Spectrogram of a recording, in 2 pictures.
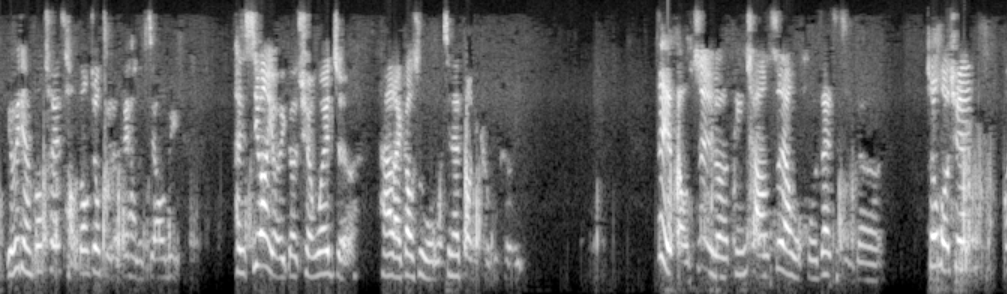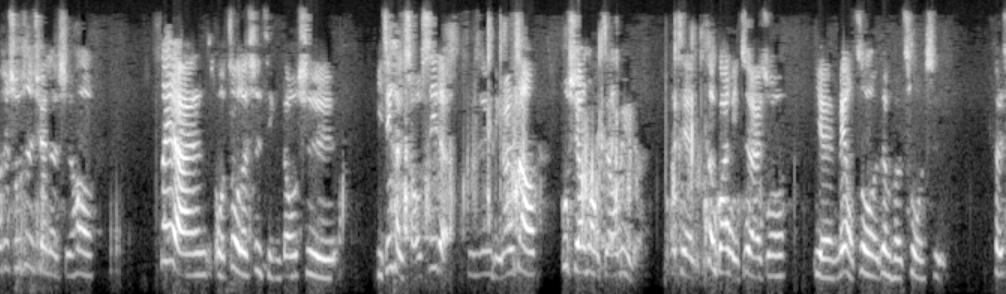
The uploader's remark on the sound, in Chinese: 馬祖旅行中有感而發，在福正海灘邊散步邊錄音，風聲有點大，請包涵。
